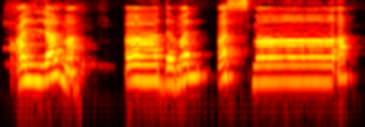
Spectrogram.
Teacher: آدم حمزہ پہ کھڑا زبر ہے، تھوڑا سا کھینچیں گے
